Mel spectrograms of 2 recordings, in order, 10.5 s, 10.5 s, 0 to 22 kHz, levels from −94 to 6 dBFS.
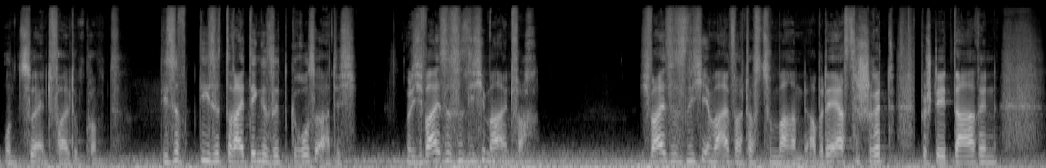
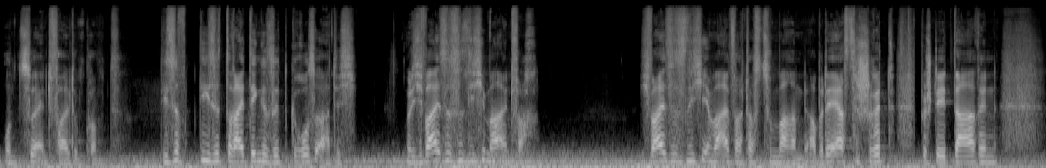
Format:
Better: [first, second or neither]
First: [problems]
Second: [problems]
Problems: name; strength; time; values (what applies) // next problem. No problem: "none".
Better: neither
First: low rumble; faint; throughout; 20 dB below the speech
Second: low rumble; faint; throughout; 20 dB below the speech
